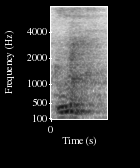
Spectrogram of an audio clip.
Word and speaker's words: ruach: Kata dalam bahasa Ibrani-nya adalah ruach. Ruach? Ya, benar. Tenggorokan kita harus benar-benar bersih di akhir pengucapan.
